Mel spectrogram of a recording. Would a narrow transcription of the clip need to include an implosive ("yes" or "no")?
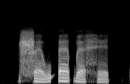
yes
